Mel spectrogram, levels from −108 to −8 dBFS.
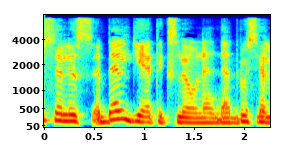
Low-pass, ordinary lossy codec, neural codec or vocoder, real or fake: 7.2 kHz; MP3, 48 kbps; codec, 32 kHz, 1.9 kbps, SNAC; fake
